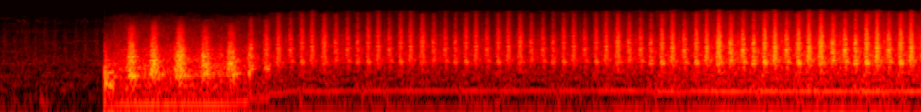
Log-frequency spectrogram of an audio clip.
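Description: A steam engine chuffs in quick, steady puffs that speed up.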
